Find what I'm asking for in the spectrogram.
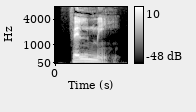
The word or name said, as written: फ़िल्मी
